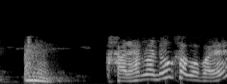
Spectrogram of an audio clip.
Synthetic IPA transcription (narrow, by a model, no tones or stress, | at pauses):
xad̪ʱaɔtmanukʰabɔpaɹɛ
